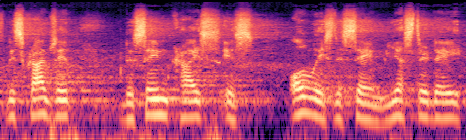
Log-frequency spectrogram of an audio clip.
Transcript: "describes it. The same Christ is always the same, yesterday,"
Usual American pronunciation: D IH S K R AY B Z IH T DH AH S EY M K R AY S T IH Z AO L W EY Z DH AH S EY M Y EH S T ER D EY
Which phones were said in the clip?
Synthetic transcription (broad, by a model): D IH S K R AY B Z IH T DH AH S EY M K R AY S IH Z AO L W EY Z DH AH S EY M Y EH S T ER D EY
